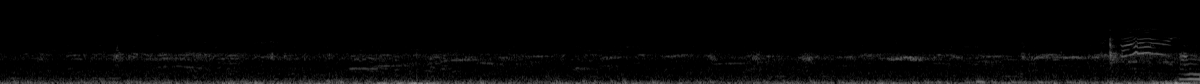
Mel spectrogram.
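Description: Quiet paddling on open water, a low steady rumble with scattered faint short chirps. Near the end a high, pitched yelp sweeps up and then slides steeply down.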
